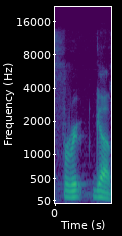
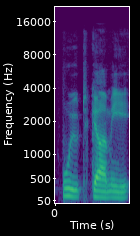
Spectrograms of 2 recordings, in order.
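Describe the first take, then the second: First: It is said in an ordinary adult pronunciation. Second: It is said in a toddler-like pronunciation. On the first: This is the usual way to say it. "instead of" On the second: This is how a small child would say it. "would probably say"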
